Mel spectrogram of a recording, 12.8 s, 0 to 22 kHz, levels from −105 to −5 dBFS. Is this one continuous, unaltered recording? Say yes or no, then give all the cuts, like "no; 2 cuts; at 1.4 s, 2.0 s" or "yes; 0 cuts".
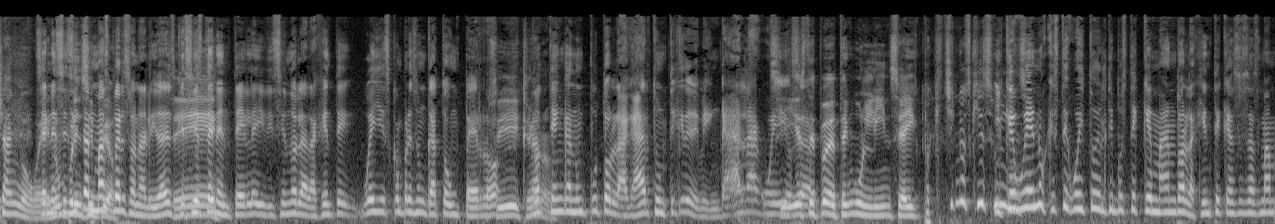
yes; 0 cuts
